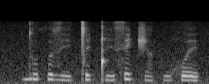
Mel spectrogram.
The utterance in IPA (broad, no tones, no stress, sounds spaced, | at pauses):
d u θ ʊ z e̤ ǀ ɪ ǃ e̤ s e t͡ʃ a̤ k ṳ χʷ ɪ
